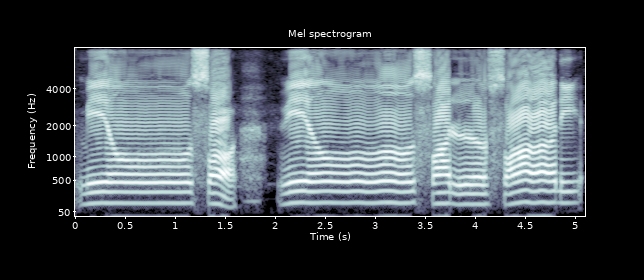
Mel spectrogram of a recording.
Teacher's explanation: Cara membacanya adalah kita samarkan nunnya ke huruf shad. Nah, shad termasuk huruf yang tebal dan huruf isti'la, maka dia samarkannya agak ditebalkan. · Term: ikhfa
